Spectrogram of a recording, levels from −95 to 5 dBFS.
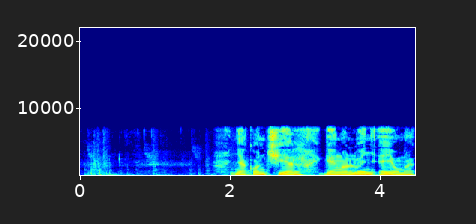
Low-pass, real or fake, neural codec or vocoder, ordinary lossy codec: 7.2 kHz; real; none; none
